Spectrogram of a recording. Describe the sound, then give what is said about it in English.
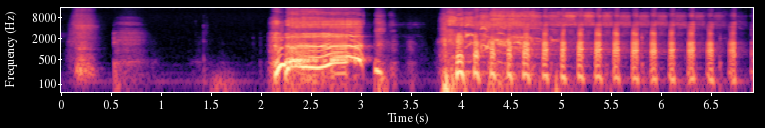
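A person gasps: a short, sharp voiced intake of breath, a pause, then a longer, strained gasp that breaks into rapid, shuddering breathy pulses, fairly loud with no talking. “This is pure gasp.”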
